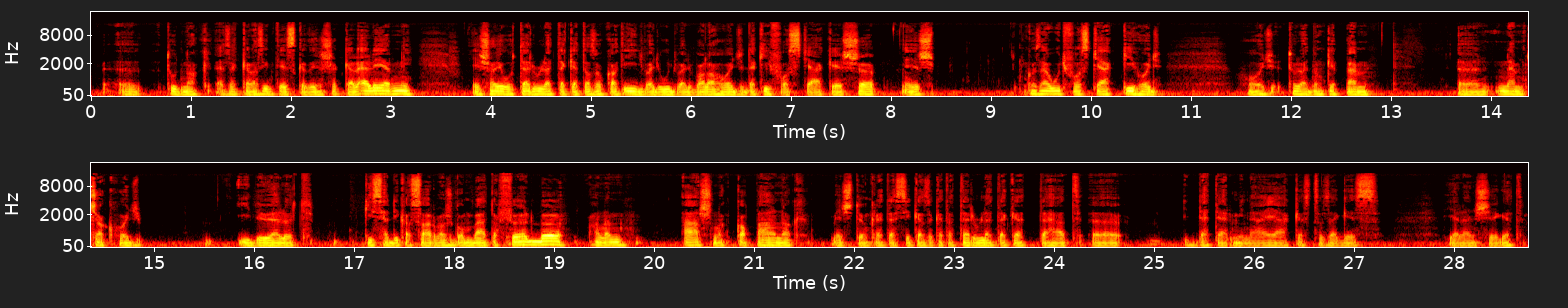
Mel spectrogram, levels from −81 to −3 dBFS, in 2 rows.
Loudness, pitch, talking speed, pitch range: -27 LUFS, 90 Hz, 105 wpm, 85-95 Hz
